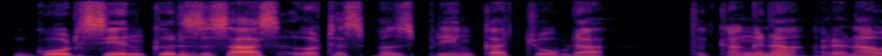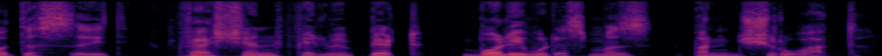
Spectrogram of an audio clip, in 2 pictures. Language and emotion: Kashmiri, neutral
